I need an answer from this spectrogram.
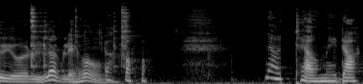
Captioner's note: chuckles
